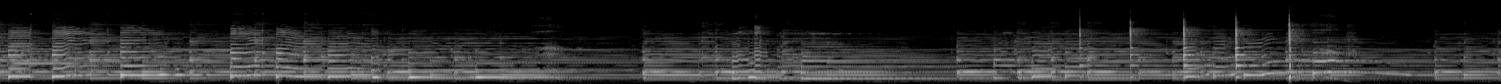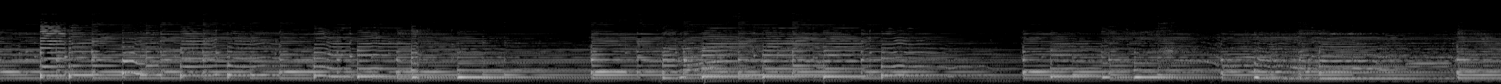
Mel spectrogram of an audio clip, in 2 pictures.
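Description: Sitar playing a slow melodic passage over its ringing drone strings, sliding between notes. It goes in phrases of a few seconds, each starting with a plucked stroke and fading away.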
